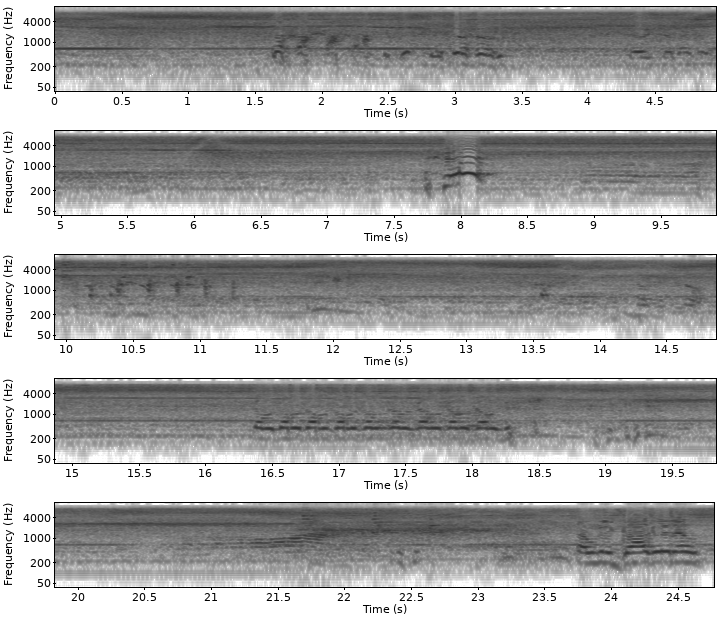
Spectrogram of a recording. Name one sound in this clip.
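A vacuum cleaner hums steadily nearby.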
